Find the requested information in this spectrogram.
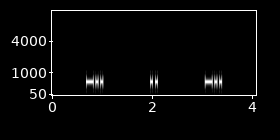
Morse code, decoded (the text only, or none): DID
